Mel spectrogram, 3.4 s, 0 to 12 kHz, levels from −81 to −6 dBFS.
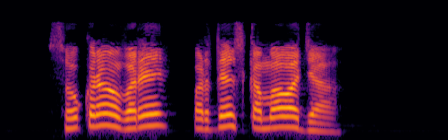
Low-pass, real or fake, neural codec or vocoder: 7.2 kHz; real; none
